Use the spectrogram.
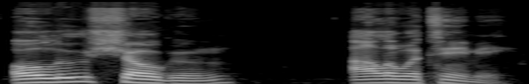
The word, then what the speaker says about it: Olusegun Oluwatimi: Olusegun Oluwatimi.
